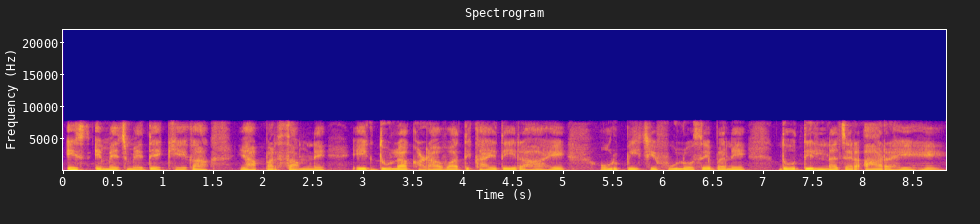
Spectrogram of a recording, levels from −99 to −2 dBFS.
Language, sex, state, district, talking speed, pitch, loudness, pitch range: Hindi, female, Rajasthan, Jaipur, 175 wpm, 180 Hz, -18 LUFS, 175-185 Hz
